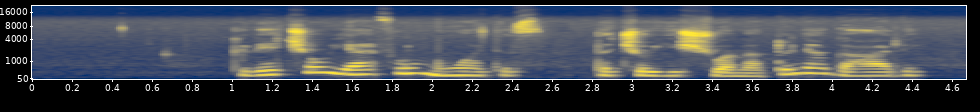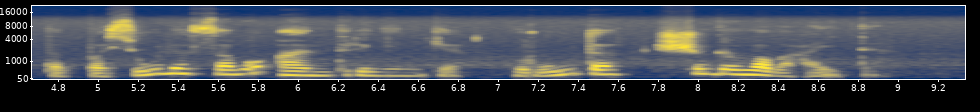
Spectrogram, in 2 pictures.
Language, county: Lithuanian, Klaipėda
